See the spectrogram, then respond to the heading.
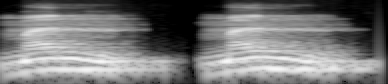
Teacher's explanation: Ya, ketika kita membaca misalkan man, nah itu ada terasa di khasyum seperti ada gunnah atau dengungnya. Itulah yang sedikit, itulah yang dimaksud. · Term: gunnah asli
